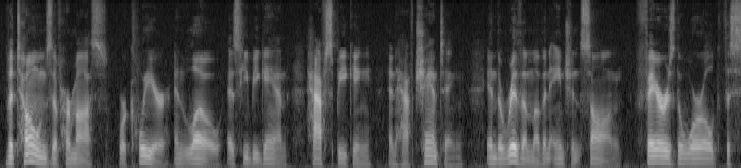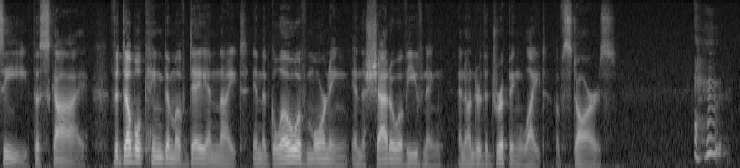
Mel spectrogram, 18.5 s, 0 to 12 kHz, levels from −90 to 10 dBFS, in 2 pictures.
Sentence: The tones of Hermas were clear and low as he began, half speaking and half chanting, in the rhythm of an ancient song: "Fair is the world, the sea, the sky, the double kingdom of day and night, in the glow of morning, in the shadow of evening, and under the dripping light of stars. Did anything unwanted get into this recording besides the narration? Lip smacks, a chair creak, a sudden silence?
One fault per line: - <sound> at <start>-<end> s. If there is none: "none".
- cough at 17.9-18.4 s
